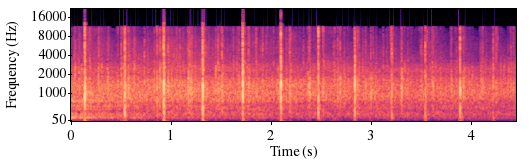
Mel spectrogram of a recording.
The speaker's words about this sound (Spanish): Ya está, ya está. Un aplauso.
